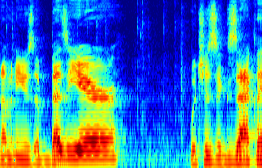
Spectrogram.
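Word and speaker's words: Bézier: We're going to go ahead and make ourselves a curve, and I'm going to use a Bezier, which is exactly how you're supposed to pronounce it.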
